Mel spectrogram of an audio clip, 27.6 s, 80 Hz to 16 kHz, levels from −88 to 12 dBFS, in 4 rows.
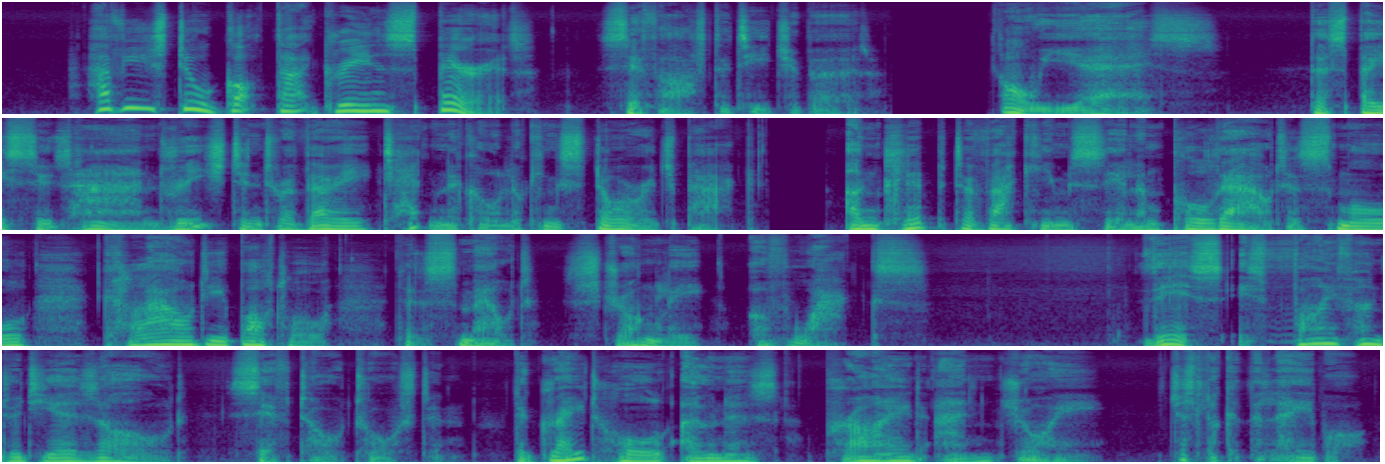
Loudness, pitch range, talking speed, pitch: -20 LUFS, 90-130 Hz, 130 wpm, 110 Hz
